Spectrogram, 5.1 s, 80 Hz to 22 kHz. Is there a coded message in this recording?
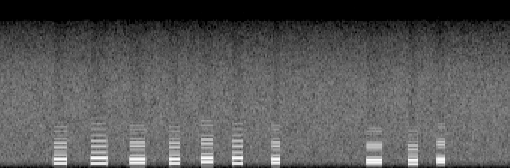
Yes: DTMF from 0.5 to 4.5 s, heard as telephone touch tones, dialled by hand, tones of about 120 ms. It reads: 5685#68 710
